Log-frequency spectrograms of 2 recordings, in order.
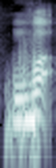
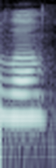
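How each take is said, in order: First: The syllable ends with an abrupt jolt. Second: The syllable ends smoothly without a jolt. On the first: The speaker calls it wrong. "लेकिन झटका नहीं होना चाहिए। व करके हमें इसे नहीं पढ़ना" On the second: The speaker calls it right. "हमें वाव ज़बर व"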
